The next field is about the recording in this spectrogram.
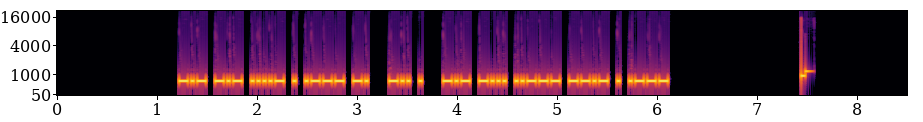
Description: Morse code, heard as a keyed tone, about 40 wpm, 700 Hz. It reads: KK4EJN DE KB2QEJ
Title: USA Callsign DE Callsign 40wpm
